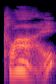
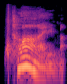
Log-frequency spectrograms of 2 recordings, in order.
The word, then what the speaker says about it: climb: as well an I climb, but then you have to remember that the B at the end of this word is silent. Climb.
